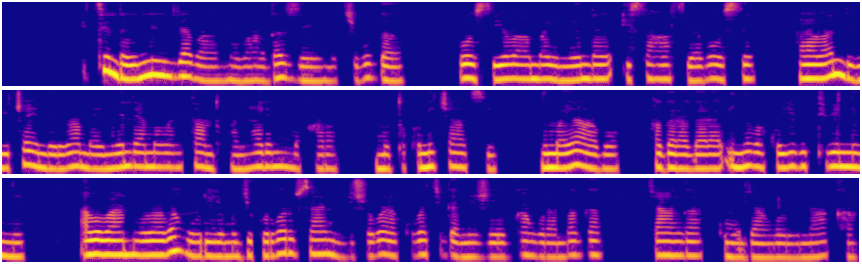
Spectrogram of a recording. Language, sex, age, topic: Kinyarwanda, female, 25-35, education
